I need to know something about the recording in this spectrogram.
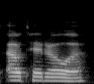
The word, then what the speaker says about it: Aotearoa: It's in the native language Tereo. It's Aotearoa Vapers Community Advocacy. Okay. It's fine. I'm going to try to get that right once again. Could you pronounce it again? Aotearoa Vapers Community Advocacy.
